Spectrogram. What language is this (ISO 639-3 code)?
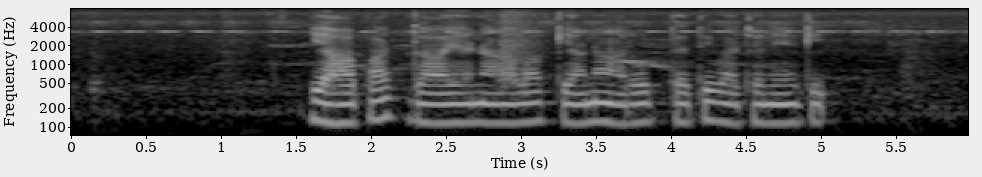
sin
